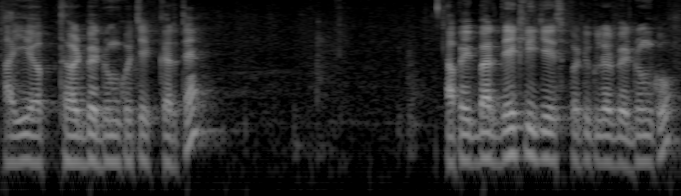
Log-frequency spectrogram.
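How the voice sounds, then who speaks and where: A man's voice: lowish voice, steady tone, fairly quick. Young man touring villa rooms. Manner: friendly sales patter, inviting viewer along. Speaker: real estate tour host. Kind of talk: property walkthrough. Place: indoors, large villa interior, walking room to room.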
